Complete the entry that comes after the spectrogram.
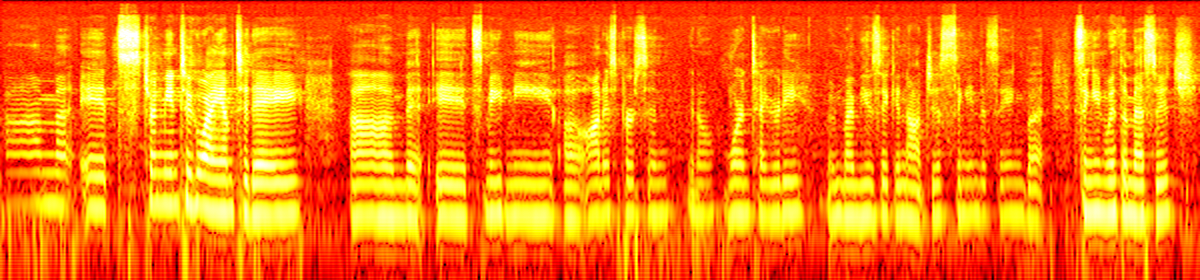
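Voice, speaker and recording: Soft-spoken New woman. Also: medium pitch, level tone, moderate pace, a little hiss or hum. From New Zealand. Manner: soft-spoken, brief answers with fillers and laughs. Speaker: musician guest. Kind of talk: live post-performance interview. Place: live stage at an indoor market venue.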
